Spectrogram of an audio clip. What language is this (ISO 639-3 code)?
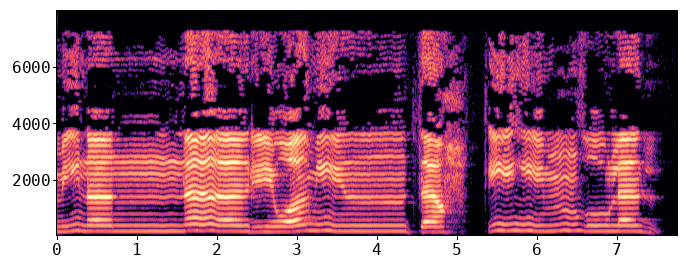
ara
